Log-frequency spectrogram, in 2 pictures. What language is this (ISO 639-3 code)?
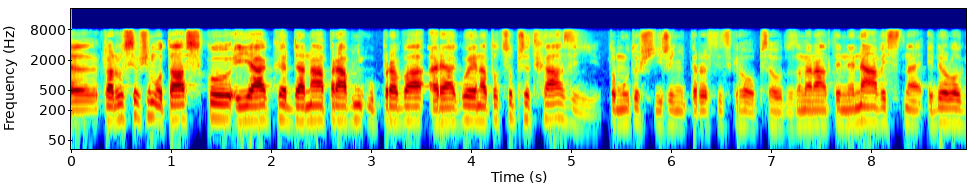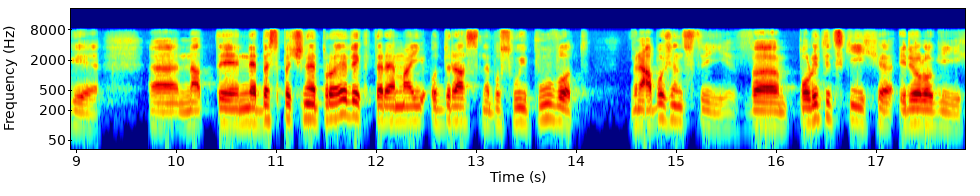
ces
